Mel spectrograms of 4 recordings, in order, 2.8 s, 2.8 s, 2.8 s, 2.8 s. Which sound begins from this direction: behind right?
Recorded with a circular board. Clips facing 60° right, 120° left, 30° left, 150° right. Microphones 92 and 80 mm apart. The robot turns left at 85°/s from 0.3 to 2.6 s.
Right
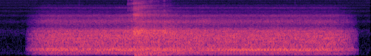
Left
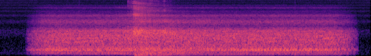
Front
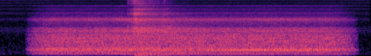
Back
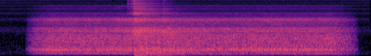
A gunshot, at 1.0 s.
